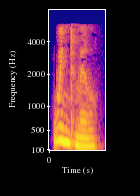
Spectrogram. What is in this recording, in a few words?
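"windmill" British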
